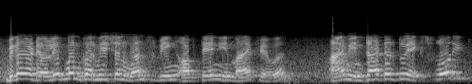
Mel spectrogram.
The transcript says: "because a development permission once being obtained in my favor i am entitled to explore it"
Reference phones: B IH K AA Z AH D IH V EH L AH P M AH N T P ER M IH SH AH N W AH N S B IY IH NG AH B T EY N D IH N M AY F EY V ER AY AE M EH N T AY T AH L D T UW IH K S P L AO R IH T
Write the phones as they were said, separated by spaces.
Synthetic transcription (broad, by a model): B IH K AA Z AH D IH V L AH P M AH N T P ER M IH SH AH N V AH N S B IY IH NG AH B T EY N D IH N M AY F EY V ER AY M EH N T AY T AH D T UW IH K S P L AO R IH T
